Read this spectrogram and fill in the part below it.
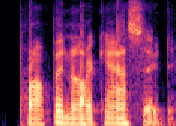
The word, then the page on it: propanoic acid: American English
